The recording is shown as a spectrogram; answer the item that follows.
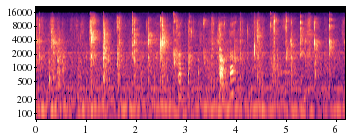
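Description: Newborn Weimaraner puppies giving short, irregular squeaks and whimpers, one more drawn-out cry a little past the middle, over a steady low hum.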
